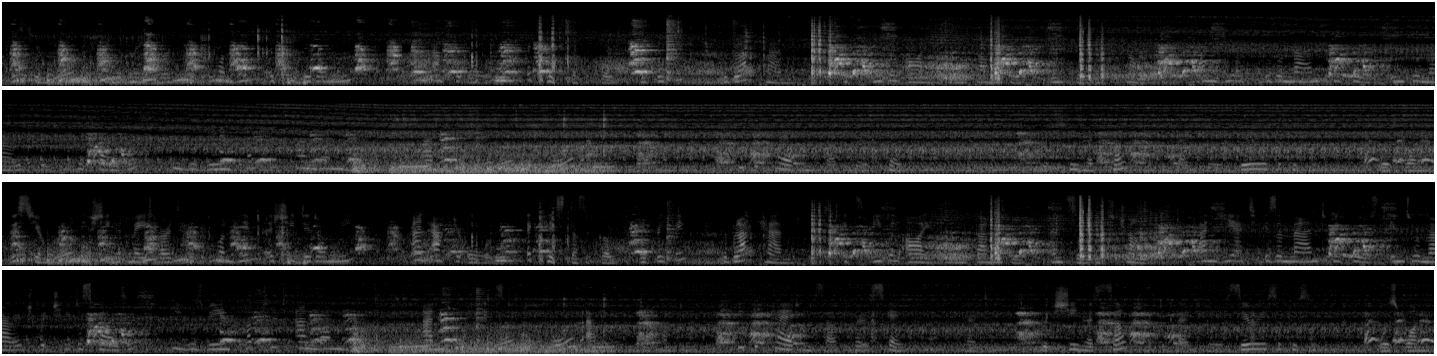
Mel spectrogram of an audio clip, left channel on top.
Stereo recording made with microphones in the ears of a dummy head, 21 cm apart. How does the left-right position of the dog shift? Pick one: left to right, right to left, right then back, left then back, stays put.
left to right.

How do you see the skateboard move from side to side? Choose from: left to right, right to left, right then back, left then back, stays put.
left to right.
